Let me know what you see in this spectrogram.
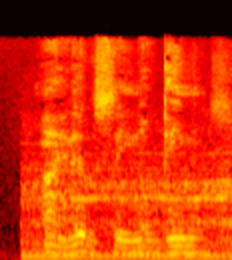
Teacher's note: And in Sinners, Jordan's accent is always non-rhotic. Listen to how he drops the R at the end of ever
